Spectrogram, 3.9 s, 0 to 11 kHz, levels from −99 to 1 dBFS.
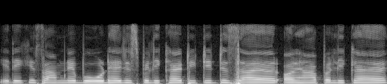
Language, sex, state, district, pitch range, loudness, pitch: Hindi, female, Uttar Pradesh, Jyotiba Phule Nagar, 235-245 Hz, -21 LUFS, 240 Hz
